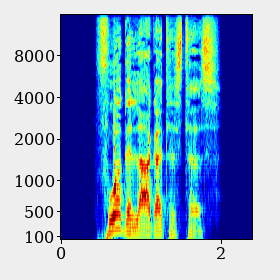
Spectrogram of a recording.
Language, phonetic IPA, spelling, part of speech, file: German, [ˈfoːɐ̯ɡəˌlaːɡɐtəstəs], vorgelagertestes, adjective, De-vorgelagertestes.ogg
